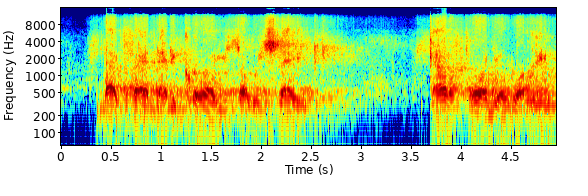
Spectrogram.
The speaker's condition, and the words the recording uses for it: Laryngectomy. And then they put this piece of thing in my throat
